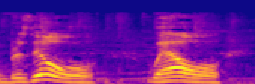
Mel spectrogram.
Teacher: O L em inglês, a língua vai lá para cima e ela encosta atrás dos dentes.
